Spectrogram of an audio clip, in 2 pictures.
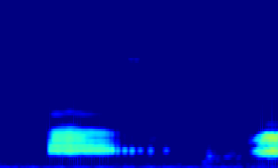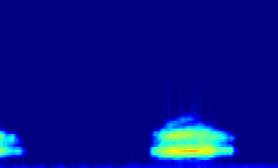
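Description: Tufted puffin giving three low, rough, groaning grunts, the first trailing off in a stuttering rattle, with quiet pauses between them.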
